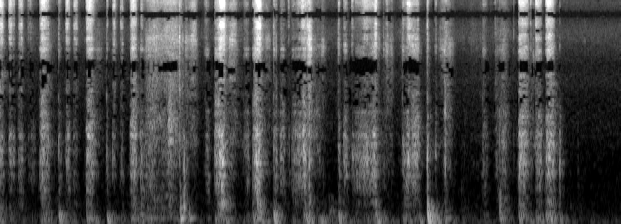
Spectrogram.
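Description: Staedtler Norica graphite pencil writing on paper: short, irregular scratches and taps of the lead as strokes and note marks are drawn, stopping shortly before the end.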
